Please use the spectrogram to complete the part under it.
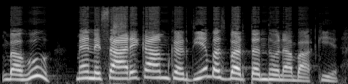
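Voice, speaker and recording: A woman's voice: high voice, animated, normal speed, no room sound, clean studio sound. A woman voicing a greedy middle-aged mother-in-law in a moral cartoon story, with a melodramatic delivery. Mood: weary.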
